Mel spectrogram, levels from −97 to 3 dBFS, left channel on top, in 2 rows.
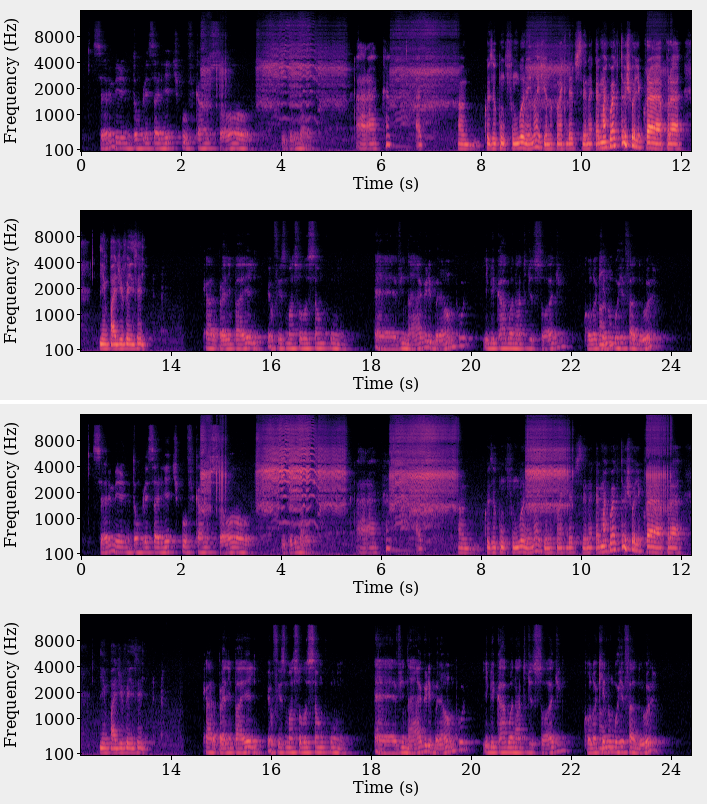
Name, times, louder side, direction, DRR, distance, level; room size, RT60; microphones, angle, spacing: voice 1, 0.3-3.4 4.0-4.7 14.6-17.5 18.1-19.9 20.2-21.9 22.3-23.7, right 1 dB, 75° right, 0.8 m, -39 dB
sound 1, 2.4-14.2, right 9 dB, 45° right, 0.3 m, -43 dB
voice 2, 5.5-6.2 6.7-6.8 7.5-12.0 12.6-13.5 22.6-22.9, left 5 dB, 60° left, 0.3 m, -33 dB
12.0 x 6.6 x 2.8 m
head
